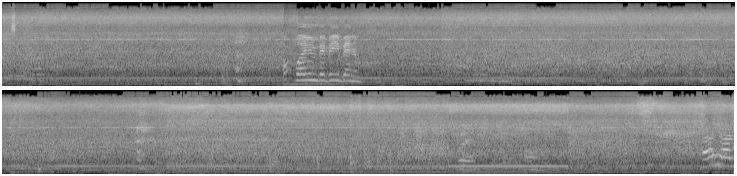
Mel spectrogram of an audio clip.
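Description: An electric vacuum cleaner runs as a continuous loud whirring hiss with a steady tone, while a child and an adult talk over it in a home.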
